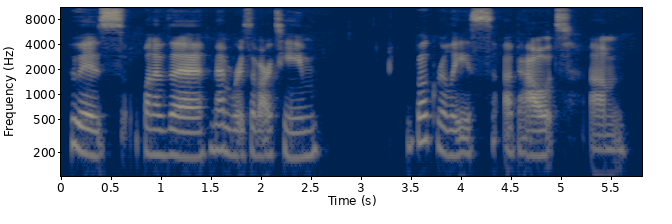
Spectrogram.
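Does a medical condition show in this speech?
No.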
